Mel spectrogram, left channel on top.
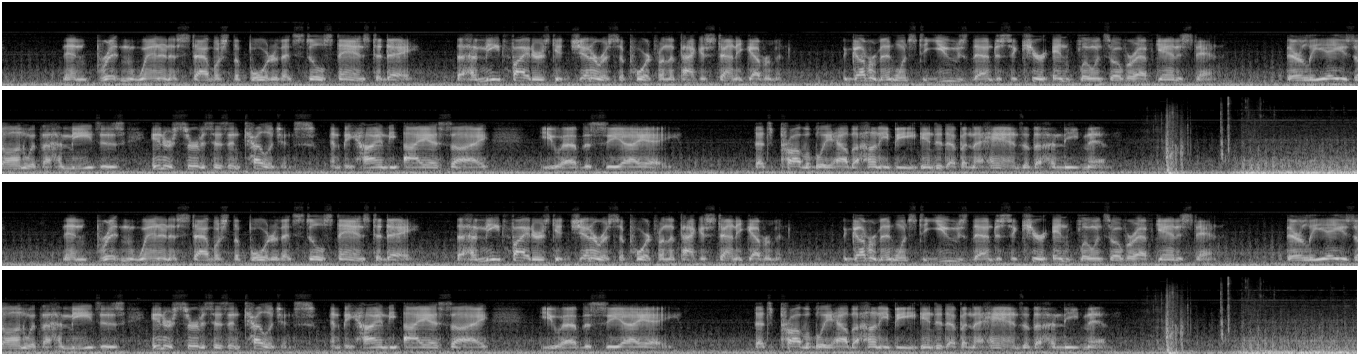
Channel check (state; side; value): normal; both; correlation 0.85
